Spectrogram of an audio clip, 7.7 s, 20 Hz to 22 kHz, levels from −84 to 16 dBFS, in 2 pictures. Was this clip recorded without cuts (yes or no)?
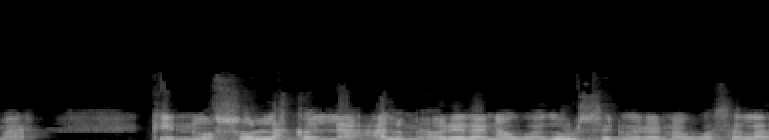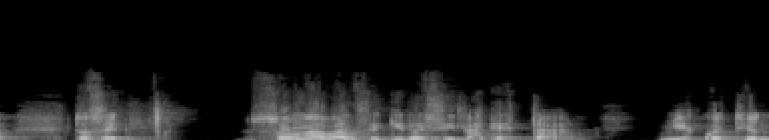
no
